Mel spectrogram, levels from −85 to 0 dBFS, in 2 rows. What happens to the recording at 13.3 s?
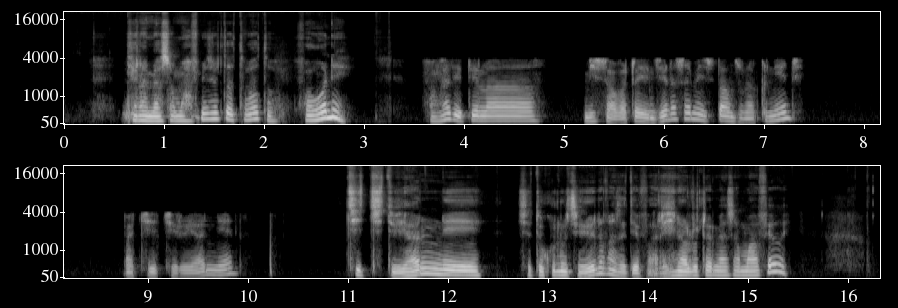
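Nothing goes wrong at 13.3 s: the speech carries on intact through that moment, with no dropout, click, distortion or other fault.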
